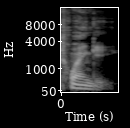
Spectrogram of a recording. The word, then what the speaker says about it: Twenge: get her name wrong is it Gene twenge I've heard twangy okay but t-w-e-n-g-e so you can see where I went wrong but anyway and she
